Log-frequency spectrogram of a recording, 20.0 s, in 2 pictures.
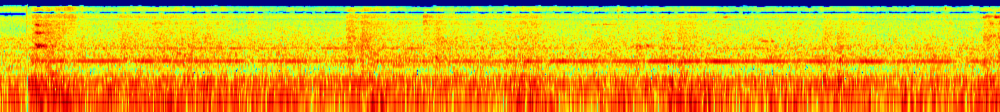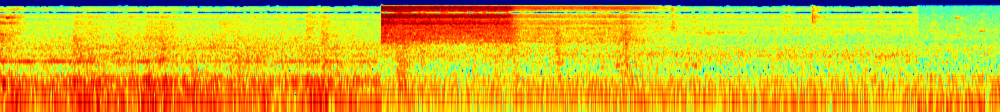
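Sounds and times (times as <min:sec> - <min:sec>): train rumble with whine: 0:00.0 - 0:20.0
compressed air hiss of doors: 0:13.8 - 0:16.4.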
